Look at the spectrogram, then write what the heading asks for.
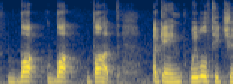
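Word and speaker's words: ضاد: Again, this sound does not exist in English or in any other language.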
